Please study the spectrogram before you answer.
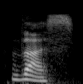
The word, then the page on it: thus: female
